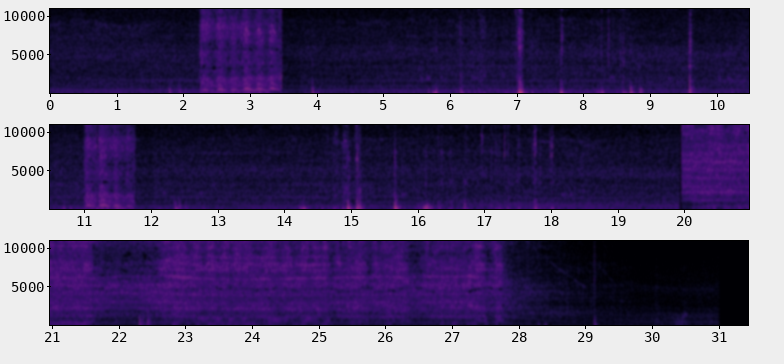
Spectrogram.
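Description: Hand work on a wooden part: two short spells of scraping on wood and a scatter of light knocks of wood and metal. About two-thirds of the way through, a power tool starts and runs steadily for about eight seconds before fading out.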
